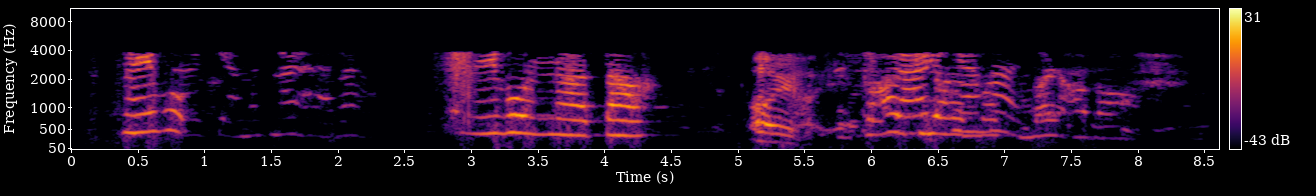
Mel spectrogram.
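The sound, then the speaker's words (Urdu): A young child cries in a few strained, high-pitched bursts broken by short pauses, the wails rising and falling unevenly. “یہ بچہ رو رہا نیند آ رہی ہے یا امی یاد آ رہی ہے؟”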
